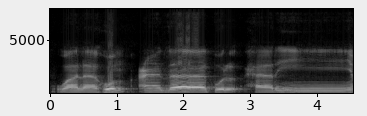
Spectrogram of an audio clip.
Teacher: Qaf itu termasuk huruf qalqalah. Jadi dipantulkan suaranya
